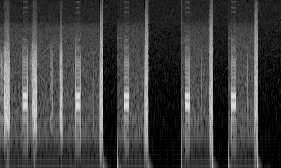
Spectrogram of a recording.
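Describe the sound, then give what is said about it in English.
A string of short, irregular electronic Morse code beeps comes through a radio net channel, each tone bracketed by crackly bursts of static, with brief silent gaps between groups and no one speaking. “It's funny how that Morse code always comes in right at that same time.”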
